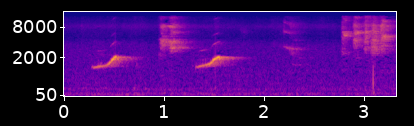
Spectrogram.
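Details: Asian pied starling kept as a pet, calling eagerly as if asking for coffee: two sweeping upslurred whistles alternating with harsh, noisy rasping bursts.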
